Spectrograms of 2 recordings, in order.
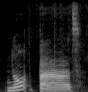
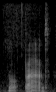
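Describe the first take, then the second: First: Said in the usual way. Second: "Not bad." breathed out as a soft whisper; whispered aside. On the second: Real, not acted. Repeats not bad softly.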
